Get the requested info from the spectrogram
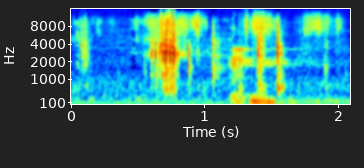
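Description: Cardstock being slid and handled on a paper trimmer: two short papery rustles or scrapes, the first about three quarters of a second in and the second soon after.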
